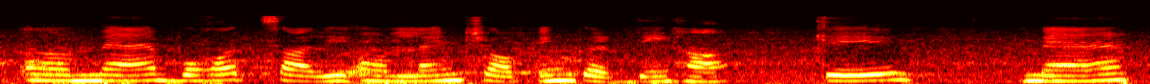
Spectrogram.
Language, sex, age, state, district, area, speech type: Punjabi, female, 18-30, Punjab, Fazilka, rural, spontaneous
